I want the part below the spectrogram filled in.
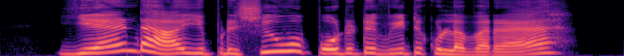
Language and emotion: Tamil, disgusted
